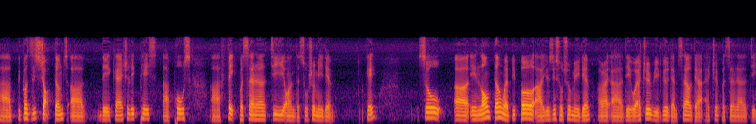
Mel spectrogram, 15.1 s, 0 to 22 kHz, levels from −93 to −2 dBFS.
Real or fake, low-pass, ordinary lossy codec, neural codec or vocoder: fake; 7.2 kHz; none; codec, 16 kHz in and 24 kHz out, 1 kbps, XY-Tokenizer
